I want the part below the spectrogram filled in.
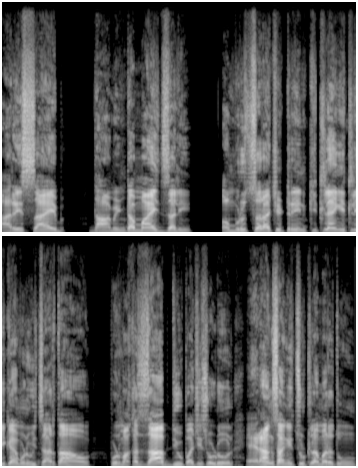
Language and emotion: Goan Konkani, angry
